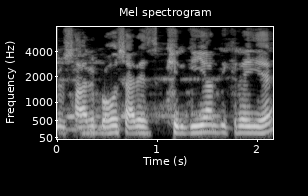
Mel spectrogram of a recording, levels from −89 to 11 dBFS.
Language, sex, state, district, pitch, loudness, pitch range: Hindi, male, Bihar, Darbhanga, 175 Hz, -14 LUFS, 170-185 Hz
